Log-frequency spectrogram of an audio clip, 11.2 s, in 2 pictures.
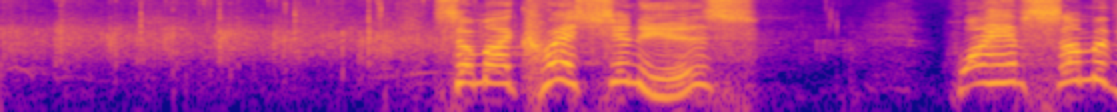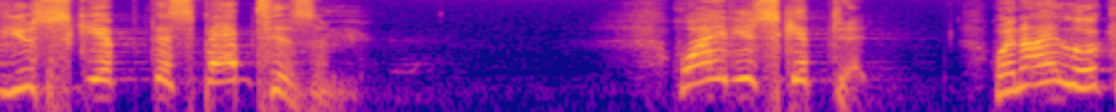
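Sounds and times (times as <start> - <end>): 
audience hand clapping: 0.0 - 2.6
speech: 2.2 - 3.8, 4.8 - 7.4, 9.0 - 10.0, 10.6 - 11.1.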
